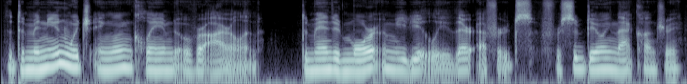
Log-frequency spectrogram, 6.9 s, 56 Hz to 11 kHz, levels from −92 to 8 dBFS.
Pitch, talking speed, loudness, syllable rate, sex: 145 Hz, 140 wpm, -16 LUFS, 5.0 syllables/s, male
